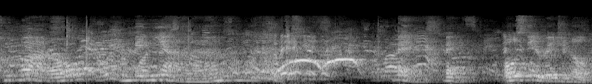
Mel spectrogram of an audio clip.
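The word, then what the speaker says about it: Mignogna: My last name is pronounced Mignana. Like tomorrow, Mignana.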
